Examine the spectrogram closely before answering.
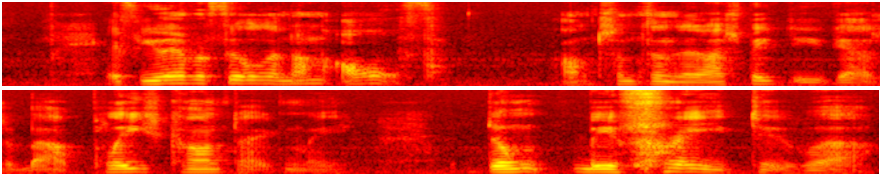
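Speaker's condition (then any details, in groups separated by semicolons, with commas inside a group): Cerebral palsy; congenital cerebral palsy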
